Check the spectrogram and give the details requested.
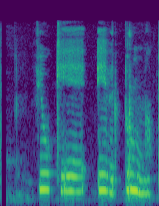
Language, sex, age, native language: Icelandic, female, 10, Icelandic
